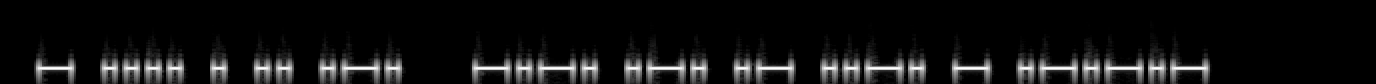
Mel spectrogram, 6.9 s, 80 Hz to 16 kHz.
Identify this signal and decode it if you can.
Morse code, heard as a keyed tone, about 22 wpm, 700 Hz. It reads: THEIR CRAFT.
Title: Sentences from Top 1000 Words - Review Part 6 - 22wpm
